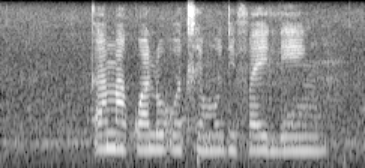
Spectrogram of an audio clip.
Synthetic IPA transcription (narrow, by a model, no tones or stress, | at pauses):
kʼamakʼwalɔʔʊt͡ɬʰɛmodifaileːŋ̩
